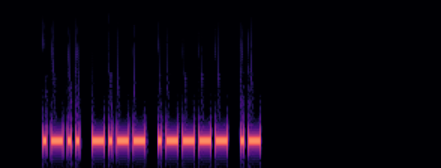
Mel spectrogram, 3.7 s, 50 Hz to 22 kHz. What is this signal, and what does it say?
Morse code, heard as a keyed tone, about 36 wpm, 700 Hz. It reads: LY1A
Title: DXCC-100 Call Signs - 4 Characters - Repeated 3x - 35wpm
